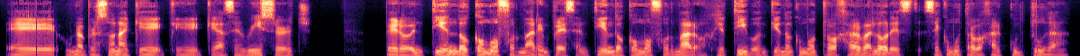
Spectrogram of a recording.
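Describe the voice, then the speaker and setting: A man with a somewhat low voice hosts an interview, asking questions thoughtfully. He hesitates often and repeats words while he gathers his thoughts. The sound is dry and close-miked. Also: fairly even intonation, moderate pace, darkish tone, no room sound. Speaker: podcast host. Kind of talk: casual interview conversation.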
